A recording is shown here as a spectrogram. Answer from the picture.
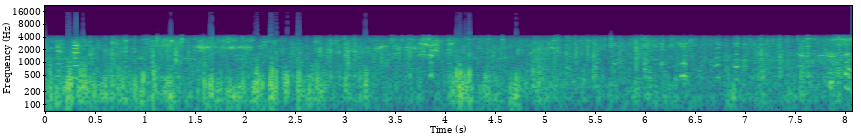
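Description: Golf cart driving over a rough dirt track, bumping and rattling with many short knocks, with wind on the microphone.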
